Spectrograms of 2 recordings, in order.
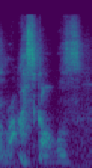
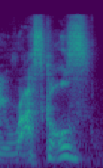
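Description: First: The voice is pitched very low. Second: The voice is pitched higher.

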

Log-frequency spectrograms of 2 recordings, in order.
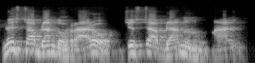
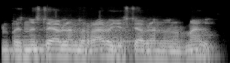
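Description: First: It is said in Baltasar's over-the-top accent. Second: It is said in his everyday Mexican Spanish.

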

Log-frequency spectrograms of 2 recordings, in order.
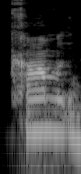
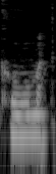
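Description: First: Come has its usual vowel, unlike doom. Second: Come has the vowel of doom.

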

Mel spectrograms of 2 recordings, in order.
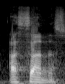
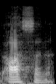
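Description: First: The stress is on the second syllable. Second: The stress is on the first syllable. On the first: This is the common Western pronunciation. "en Occidente se le suele decir asanas" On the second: This is the traditional pronunciation used in India. "el acento está en, en la primera A"

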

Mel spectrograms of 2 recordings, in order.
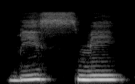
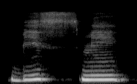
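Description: No difference in how they are said.

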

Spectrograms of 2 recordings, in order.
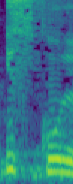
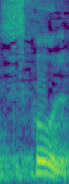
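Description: First: A short vowel is added before the s. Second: The word starts directly with the s sound. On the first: The speaker calls it wrong. "स्कूल नहीं" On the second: The speaker calls it right. "हल्के से सीन की आवाज़"

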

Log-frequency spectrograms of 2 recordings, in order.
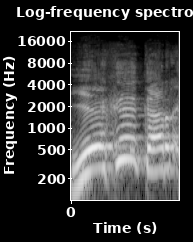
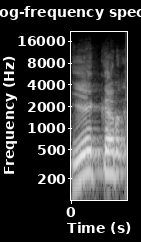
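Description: First: The first word is pronounced in full as yah. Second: The first word is reduced to a plain e. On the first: "യഹ് കർ എന്ന് എഴുതും" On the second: "ഏ കർ എന്ന് വായിക്കും"

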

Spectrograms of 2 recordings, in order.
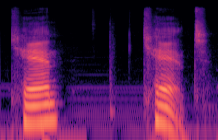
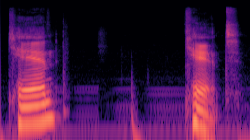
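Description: The two takes are said the same way.

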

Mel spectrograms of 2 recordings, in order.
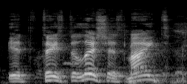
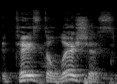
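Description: First: It is said in an Australian accent. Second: It is said in his ordinary accent.

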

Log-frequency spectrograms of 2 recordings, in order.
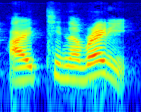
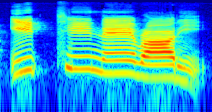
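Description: First: The word begins with an 'eye' vowel sound. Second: The word begins with an 'ee' vowel sound. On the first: The speaker calls it right. "I라고 발음해 주셔야 되겠는데요" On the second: The speaker calls it wrong. "itinerary 아닙니다. ... E가 아니고요"

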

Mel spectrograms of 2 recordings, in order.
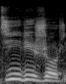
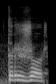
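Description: First: The vowel after the first d is pronounced. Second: The vowel after the first d is dropped. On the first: The speaker calls it right. "bəs bu d-dan sonra i-hanı" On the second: The speaker calls it wrong. "d-r saitsiz"

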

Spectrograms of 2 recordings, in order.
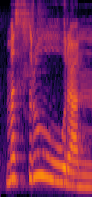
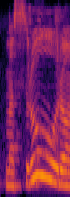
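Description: First: The word ends in the sound -an. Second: The word ends in the sound -un. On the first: "تنوين الفتح" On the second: "نلفظ كلمة مسرورا مع تنوين الضم"

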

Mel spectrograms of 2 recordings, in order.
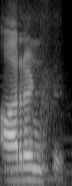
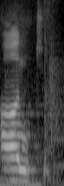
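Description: First: The word is said as two syllables. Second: The word is said as one syllable. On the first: The speaker calls it wrong. "Not आरंट" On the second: The speaker calls it right. "Are not को कॉन्ट्रैक्टिव form में हम बोल सकते हैं आंट"

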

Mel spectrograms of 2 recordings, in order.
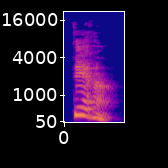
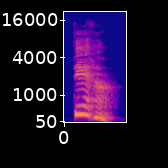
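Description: The two takes are said the same way.

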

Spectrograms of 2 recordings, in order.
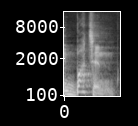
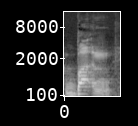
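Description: First: The t sound is clearly pronounced. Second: The t sound is swallowed in the throat. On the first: "не button" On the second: "они говорят"

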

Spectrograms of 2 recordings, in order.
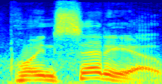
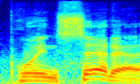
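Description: First: The word ends with an 'ee-uh' sound. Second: The word ends with a plain 'uh' sound. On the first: "Out west, the plants have always been known as poinsettia, which does sound a bit affectated" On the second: "dropping the IA ending for an A only"

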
